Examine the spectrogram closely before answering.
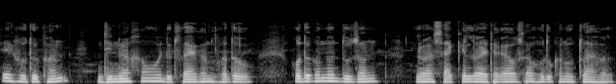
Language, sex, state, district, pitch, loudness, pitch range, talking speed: Assamese, male, Assam, Sonitpur, 125 Hz, -18 LUFS, 120-130 Hz, 195 wpm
